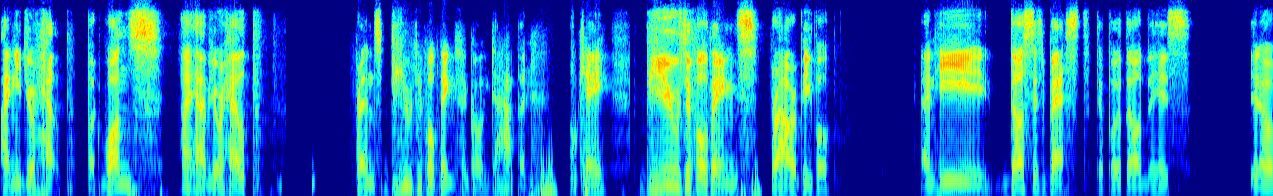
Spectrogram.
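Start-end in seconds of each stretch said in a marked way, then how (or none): 0.0-8.3 put-on grand, impressive, stentorian orator voice. Voicing a character trying to look impressive: put-on stentorian voice. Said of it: "stentorian voice".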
